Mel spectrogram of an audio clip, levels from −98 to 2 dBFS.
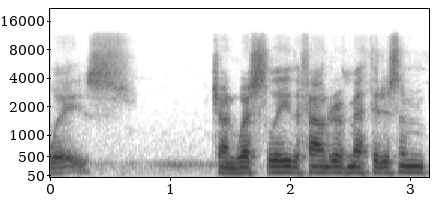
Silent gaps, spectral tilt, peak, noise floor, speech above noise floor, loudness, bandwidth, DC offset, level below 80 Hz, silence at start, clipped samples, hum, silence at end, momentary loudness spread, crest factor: none; -5.5 dB/octave; -8 dBFS; -53 dBFS; 28 dB; -25 LUFS; 11.5 kHz; under 0.1%; -68 dBFS; 0 s; under 0.1%; none; 0 s; 15 LU; 16 dB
